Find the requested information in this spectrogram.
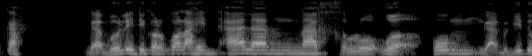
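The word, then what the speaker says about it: نخلقكم: Alam nakhluqukum. Nggak begitu bacanya.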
